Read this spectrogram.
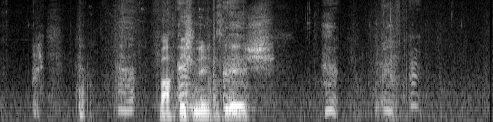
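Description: A young woman grunts with effort while climbing.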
